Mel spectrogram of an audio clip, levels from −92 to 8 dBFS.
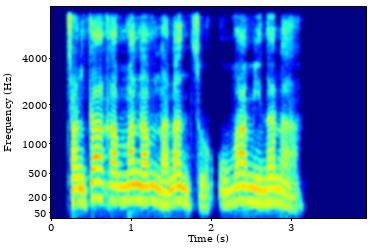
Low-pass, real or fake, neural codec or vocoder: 7.2 kHz; fake; codec, 44.1 kHz, 7.8 kbps, Pupu-Codec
